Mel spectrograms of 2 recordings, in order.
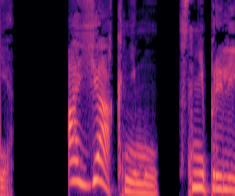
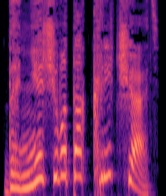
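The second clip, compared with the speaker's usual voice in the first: snapping back; 11 semitones higher, 3 dB louder than usual. A narrator's reading. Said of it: "одёрнула его я".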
